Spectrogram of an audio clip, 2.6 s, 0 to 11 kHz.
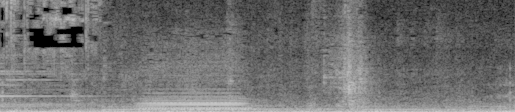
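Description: Trains roll along rails in Train Valley 2 on an Antarctica map, with a steady rumble under short, tonal horn toots that rise and shift across the moment.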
